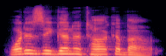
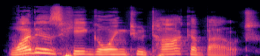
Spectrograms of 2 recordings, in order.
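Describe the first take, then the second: First: Several words blend into reduced forms. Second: Each word is said fully and separately.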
